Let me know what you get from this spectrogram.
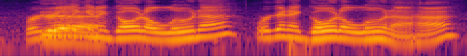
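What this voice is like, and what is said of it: Put-on Milwaukee accent. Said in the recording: “Everyone had a fucking Milwaukee accent in my imagination, too, the whole time.”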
